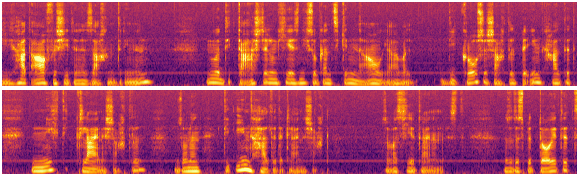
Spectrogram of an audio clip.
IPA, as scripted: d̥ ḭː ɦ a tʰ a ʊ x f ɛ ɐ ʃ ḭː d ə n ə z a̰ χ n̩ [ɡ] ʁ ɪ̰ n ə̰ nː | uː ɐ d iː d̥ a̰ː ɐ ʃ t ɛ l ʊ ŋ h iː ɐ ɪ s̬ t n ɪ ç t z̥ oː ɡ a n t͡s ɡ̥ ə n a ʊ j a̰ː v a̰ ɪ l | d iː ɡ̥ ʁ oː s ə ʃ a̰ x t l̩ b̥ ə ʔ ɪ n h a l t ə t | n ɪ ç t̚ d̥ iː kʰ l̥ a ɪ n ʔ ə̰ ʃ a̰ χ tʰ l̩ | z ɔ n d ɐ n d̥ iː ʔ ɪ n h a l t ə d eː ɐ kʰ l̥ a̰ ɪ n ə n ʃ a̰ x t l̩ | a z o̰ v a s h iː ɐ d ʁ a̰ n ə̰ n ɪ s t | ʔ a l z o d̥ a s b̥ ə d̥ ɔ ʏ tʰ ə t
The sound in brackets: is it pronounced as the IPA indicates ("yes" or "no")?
no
